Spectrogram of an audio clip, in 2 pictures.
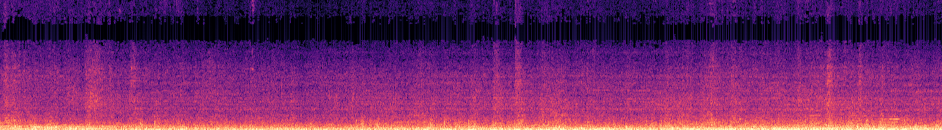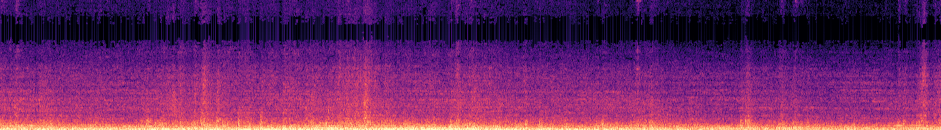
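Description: CSX freight train's tank cars and covered hopper cars rolling past close by: a steady rumble of steel wheels on the rails with clickety-clack over the joints and a few sharp clicks.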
